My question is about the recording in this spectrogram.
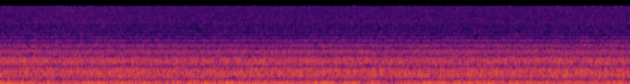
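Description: A pause in speech with only a steady hiss and a faint hum of background room and recording noise.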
